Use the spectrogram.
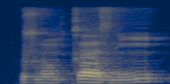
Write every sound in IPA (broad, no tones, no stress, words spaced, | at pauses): zõkɐzĩ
